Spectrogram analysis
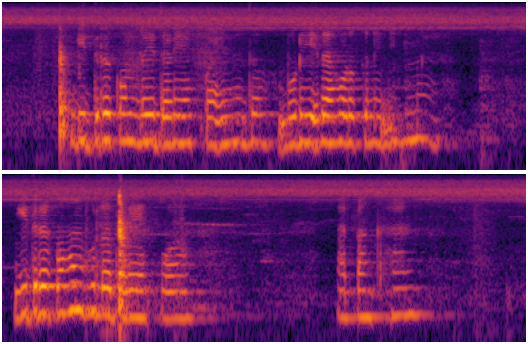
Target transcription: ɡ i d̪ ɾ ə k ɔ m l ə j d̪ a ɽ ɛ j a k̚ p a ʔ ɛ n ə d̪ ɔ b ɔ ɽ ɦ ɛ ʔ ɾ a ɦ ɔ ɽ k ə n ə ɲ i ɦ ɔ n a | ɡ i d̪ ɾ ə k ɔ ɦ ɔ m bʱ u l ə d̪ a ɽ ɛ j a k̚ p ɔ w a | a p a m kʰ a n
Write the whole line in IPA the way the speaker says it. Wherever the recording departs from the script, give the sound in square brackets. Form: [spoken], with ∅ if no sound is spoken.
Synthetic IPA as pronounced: ɡ i d̪ ɾ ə k ɔ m l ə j d̪ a ɽ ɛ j a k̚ p a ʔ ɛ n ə d̪ ɔ b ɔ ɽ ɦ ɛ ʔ ɾ a ɦ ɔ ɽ k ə n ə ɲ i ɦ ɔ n a | ɡ i d̪ ɾ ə k ɔ ɦ ɔ m bʱ u l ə d̪ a ɽ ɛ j a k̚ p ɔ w a | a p a [ŋ] kʰ a n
